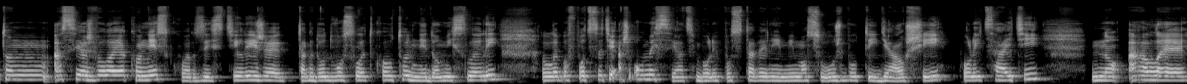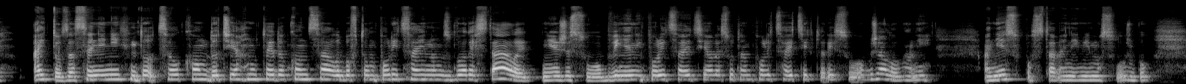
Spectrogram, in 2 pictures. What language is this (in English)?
Slovak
